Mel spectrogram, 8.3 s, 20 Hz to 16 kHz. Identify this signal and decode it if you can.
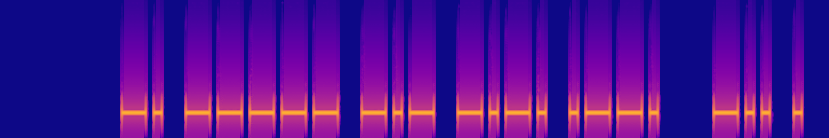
Morse code, heard as a keyed tone, about 15 wpm, 700 Hz. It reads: N0KCP DE
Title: USA Callsign DE Callsign 15wpm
